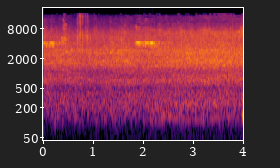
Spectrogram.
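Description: Steady arena crowd noise, many voices blended into an even din, with a couple of brief high tones near the start and about two seconds in.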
